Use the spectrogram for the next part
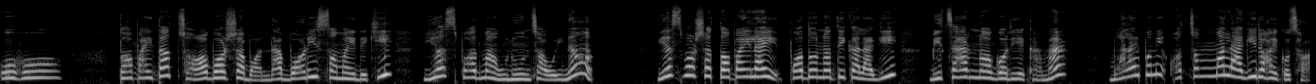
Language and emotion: Nepali, surprised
